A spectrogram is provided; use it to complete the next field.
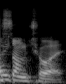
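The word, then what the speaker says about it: Hosung Choi: Ho-sung Choi.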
